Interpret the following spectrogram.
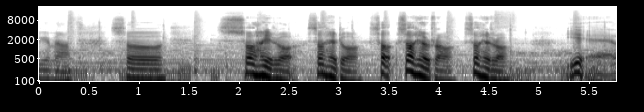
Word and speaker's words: Sojiro: Jean says, as for Sojiro, that's pronounced Sojiro. R's are a mite weird in Japanese. You make the sound by flicking the tip of your tongue off the point when your teeth meet the roof of your mouth.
